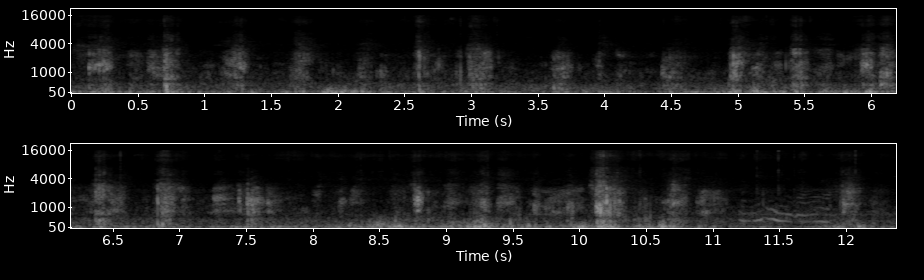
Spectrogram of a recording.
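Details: Two dogs, a Belgian Malinois and a goldendoodle, playing together: rough low growls and huffs amid scuffling clicks and thumps, with a brief whine near the end.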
